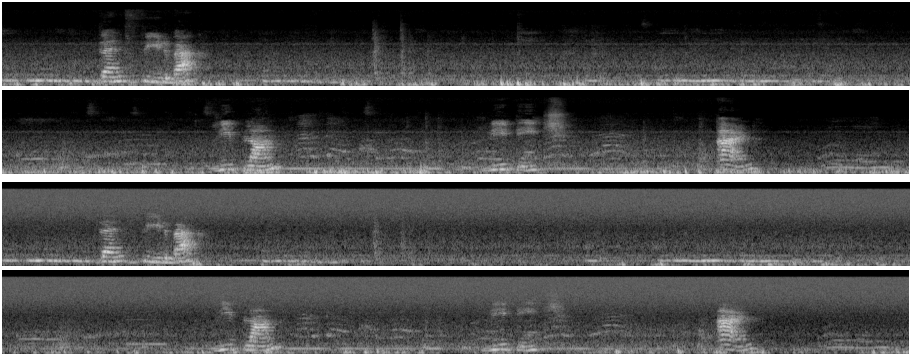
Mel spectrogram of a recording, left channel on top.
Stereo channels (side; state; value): right; noise; hiss, 3 dB below the sound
